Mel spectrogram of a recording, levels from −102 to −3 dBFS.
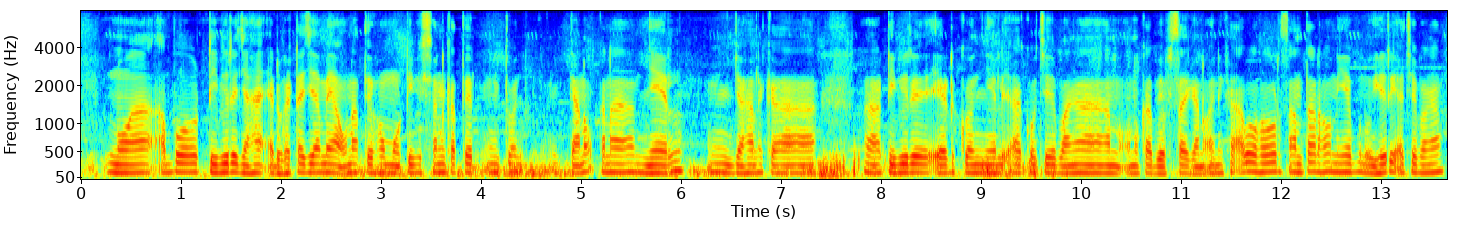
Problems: background sounds at intervals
